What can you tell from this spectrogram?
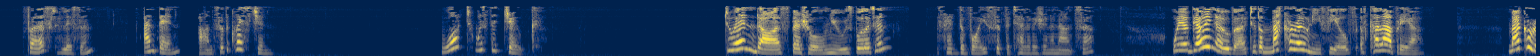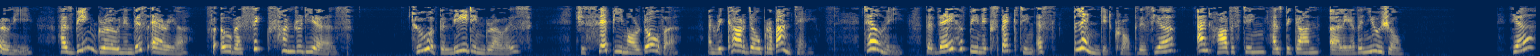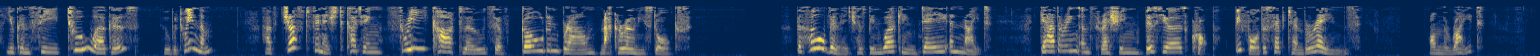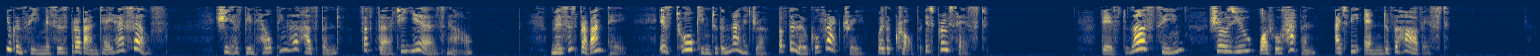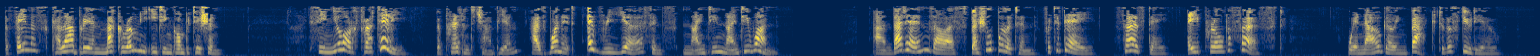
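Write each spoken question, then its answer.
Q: What was the joke?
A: The bulletin pretended macaroni grows as a crop in fields and is harvested, as an April Fool's joke.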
